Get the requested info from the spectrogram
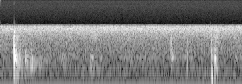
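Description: A sharp knock just after the start, then a few faint clicks and taps of a plastic spoon against a plastic toy plate and bowl while a flour-and-water paste is stirred, over a steady background hiss.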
